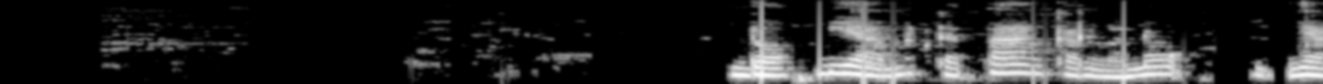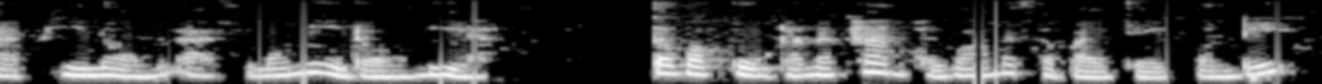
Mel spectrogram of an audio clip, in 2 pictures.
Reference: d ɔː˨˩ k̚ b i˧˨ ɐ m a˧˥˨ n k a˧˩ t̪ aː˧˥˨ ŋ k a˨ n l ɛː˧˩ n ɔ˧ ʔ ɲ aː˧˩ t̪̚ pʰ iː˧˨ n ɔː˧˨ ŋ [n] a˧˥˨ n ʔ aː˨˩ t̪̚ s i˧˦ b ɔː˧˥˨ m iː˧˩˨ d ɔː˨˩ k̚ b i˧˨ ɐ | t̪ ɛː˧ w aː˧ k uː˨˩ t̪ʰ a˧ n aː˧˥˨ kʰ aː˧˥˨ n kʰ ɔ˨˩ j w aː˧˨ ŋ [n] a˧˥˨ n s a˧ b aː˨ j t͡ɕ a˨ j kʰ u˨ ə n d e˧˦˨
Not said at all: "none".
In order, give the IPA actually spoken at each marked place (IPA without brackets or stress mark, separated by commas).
m, m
